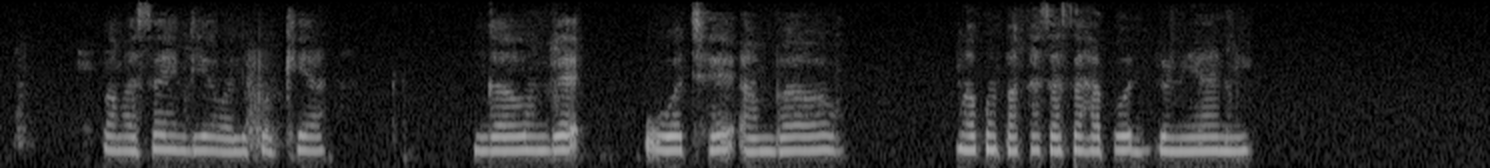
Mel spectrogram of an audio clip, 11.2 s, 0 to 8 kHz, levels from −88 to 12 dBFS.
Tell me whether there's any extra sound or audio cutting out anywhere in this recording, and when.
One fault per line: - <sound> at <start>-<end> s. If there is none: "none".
none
